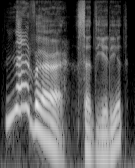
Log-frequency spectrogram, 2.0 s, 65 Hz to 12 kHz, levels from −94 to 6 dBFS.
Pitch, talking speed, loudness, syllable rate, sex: 190 Hz, 120 wpm, -17 LUFS, 3.6 syllables/s, male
